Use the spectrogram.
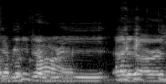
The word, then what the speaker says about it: Deborah Kerr: Deborah, I was shocked to learn that Deborah Carr's name is pronounced Deborah Carr. We need to re-edit our entire King and I episode, probably. During the show, I've called her Deborah Kerr, and so Ron taught us something new.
